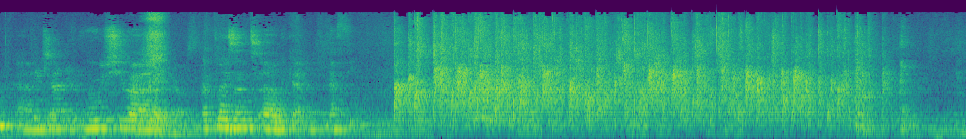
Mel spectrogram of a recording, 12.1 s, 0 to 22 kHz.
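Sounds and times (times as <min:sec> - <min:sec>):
audience applauding: 0:04.9 - 0:11.3.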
